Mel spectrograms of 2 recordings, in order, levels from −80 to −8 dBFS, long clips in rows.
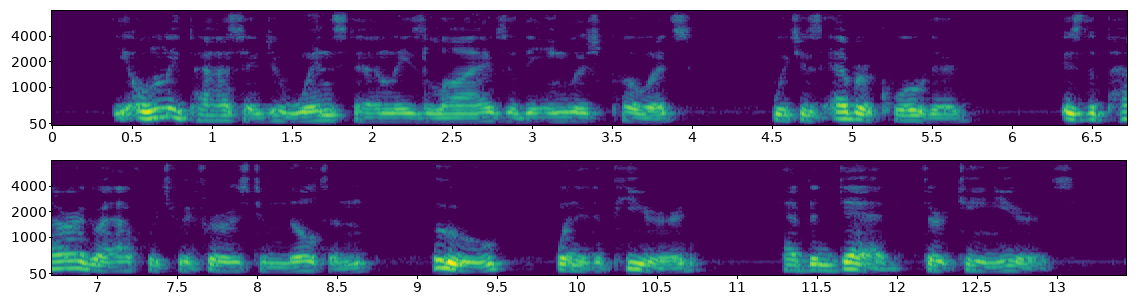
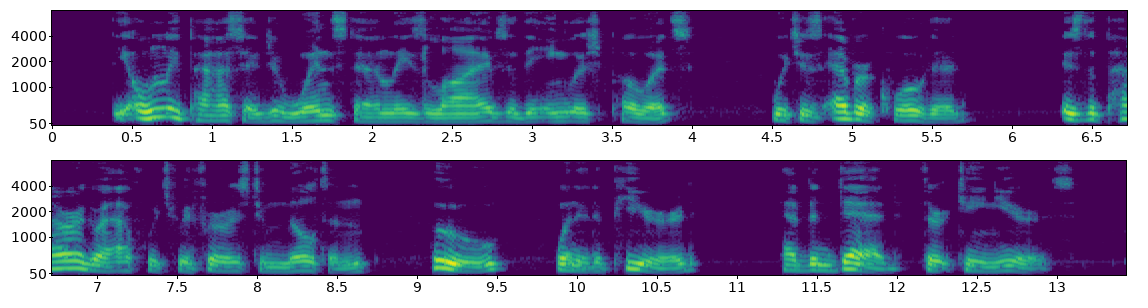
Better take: second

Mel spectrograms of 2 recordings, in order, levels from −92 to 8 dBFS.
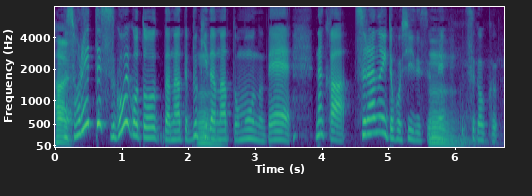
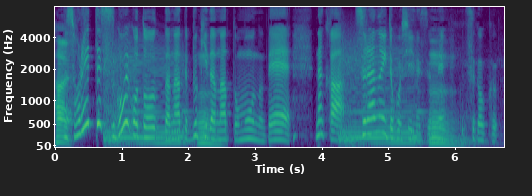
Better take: first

